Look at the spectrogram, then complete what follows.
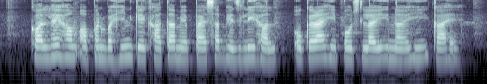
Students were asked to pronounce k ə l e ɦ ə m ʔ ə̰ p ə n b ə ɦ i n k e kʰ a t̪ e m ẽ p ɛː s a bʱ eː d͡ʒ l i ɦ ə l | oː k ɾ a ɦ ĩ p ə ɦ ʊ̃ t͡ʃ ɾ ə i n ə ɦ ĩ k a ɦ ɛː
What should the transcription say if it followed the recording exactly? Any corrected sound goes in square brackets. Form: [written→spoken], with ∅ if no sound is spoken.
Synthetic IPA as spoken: k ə l e ɦ ə m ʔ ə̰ p ə n b ə ɦ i n k e kʰ a t̪ [e→a] m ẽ p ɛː s a bʱ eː d͡ʒ l i ɦ ə l | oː k ɾ a ɦ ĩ p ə ɦ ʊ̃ t͡ʃ [ɾ→l] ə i n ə ɦ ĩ k a ɦ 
